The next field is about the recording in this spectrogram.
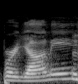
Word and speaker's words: biryani: Biryani.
